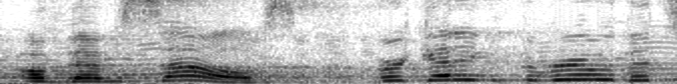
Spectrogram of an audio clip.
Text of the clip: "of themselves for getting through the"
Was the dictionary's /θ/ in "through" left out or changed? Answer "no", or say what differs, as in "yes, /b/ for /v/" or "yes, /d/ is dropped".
no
